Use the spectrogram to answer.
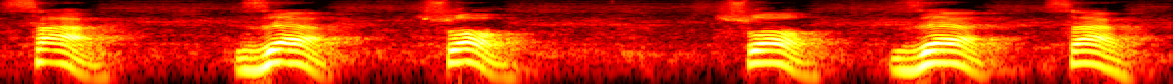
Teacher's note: Bunyi huruf sin, za, shod keluar dari ujung lidah yang hampir bertemu dengan gigi depan bagian bawah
